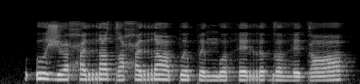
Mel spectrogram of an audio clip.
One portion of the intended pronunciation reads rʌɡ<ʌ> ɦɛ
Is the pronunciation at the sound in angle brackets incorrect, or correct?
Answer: correct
